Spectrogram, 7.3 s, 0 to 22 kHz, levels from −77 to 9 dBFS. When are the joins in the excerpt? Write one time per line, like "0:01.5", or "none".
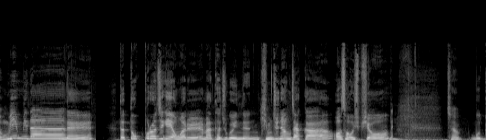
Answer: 0:05.9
